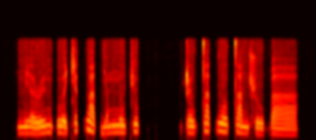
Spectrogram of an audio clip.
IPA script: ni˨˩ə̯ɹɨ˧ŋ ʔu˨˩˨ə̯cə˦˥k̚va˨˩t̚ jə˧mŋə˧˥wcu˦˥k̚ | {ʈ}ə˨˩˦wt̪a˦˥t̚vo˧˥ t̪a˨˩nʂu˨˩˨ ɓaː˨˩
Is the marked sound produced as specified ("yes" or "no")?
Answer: yes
